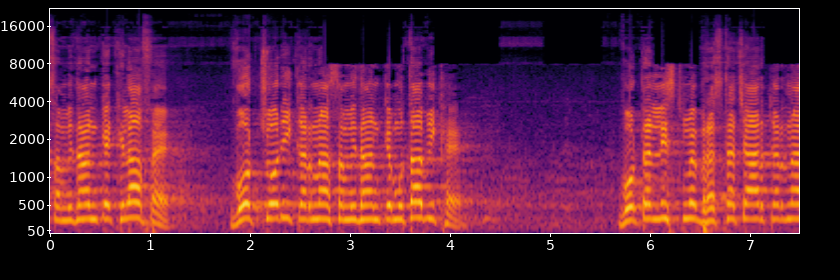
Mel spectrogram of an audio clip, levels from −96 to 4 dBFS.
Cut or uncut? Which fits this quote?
uncut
